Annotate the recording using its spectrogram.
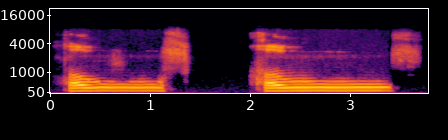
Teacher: আর টানটা যেহেতু ওয়াও এর মাধ্যমে হচ্ছে, তো টানটাও ঠোঁট গোল করে হবে। বাকি ফায়ের উচ্চারণে যেন গোল ভাবটা না থাকে।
